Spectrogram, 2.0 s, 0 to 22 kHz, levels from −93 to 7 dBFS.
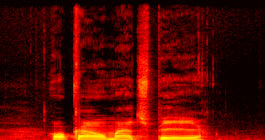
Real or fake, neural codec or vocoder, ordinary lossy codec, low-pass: real; none; none; none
